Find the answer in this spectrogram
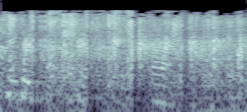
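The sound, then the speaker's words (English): Applause from a meeting audience welcoming a guest speaker, a steady, dense patter of many hands that lasts the whole clip. “So I'm going to give the mic over to her, so give a round of applause for Jane.”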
